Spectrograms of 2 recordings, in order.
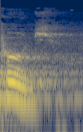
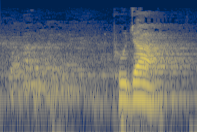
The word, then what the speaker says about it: puja: in english uh yeah don't say please don't say guru puj puja puj what does that mean it's almost hm in bengali there's a word sounds like that it means pus uh okay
